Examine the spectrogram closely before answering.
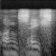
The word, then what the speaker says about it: Ondrej: name is Andre it is Andre in the original pronouncing but I know that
